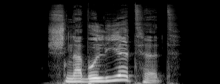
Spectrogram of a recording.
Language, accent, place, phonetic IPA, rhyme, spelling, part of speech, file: German, Germany, Berlin, [ʃnabuˈliːɐ̯tət], -iːɐ̯tət, schnabuliertet, verb, De-schnabuliertet.ogg
- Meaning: inflection of schnabulieren: 1. second-person plural preterite 2. second-person plural subjunctive II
